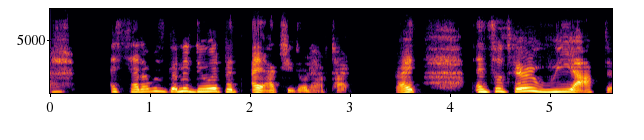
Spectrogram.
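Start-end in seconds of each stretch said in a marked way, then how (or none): 0.0-3.0 fast, rushed, meek and sheepish voice. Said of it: "very meekly and sheepishly say".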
